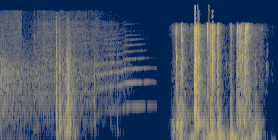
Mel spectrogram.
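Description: A heavy door thuds shut with a brief ringing resonance, then a second loud, rattling clatter follows, like a bolt or lock slamming into place. Forceful, with no voices.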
